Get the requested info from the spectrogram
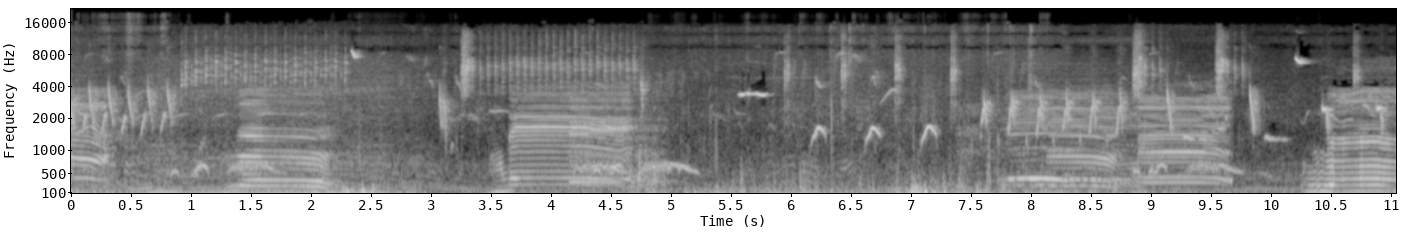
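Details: A herd of dozens of tame cattle crossing a village road on the way to the pen in the morning moos repeatedly: long, loud bellows with shorter calls between them, over steady bird chirps and soft hoof sounds.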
